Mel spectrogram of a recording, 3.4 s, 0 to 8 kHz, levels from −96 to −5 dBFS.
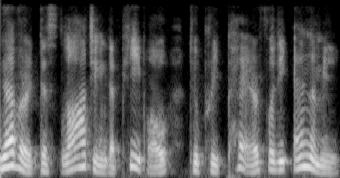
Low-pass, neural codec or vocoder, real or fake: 7.2 kHz; codec, 16 kHz, 4 kbps, FreqCodec, smaller model; fake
